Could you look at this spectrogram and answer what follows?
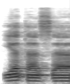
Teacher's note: یا پہ زبر یا، تا پہ زبر تا، سین کے ساتھ الف سا، یتسا۔ مد کے سمبل کے بعد حمزہ ہے تو اس مد کو 3 سے 4 الف کے برابر کھینچیں گے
